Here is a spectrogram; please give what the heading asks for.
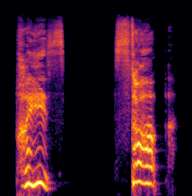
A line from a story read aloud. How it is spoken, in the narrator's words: I rasped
